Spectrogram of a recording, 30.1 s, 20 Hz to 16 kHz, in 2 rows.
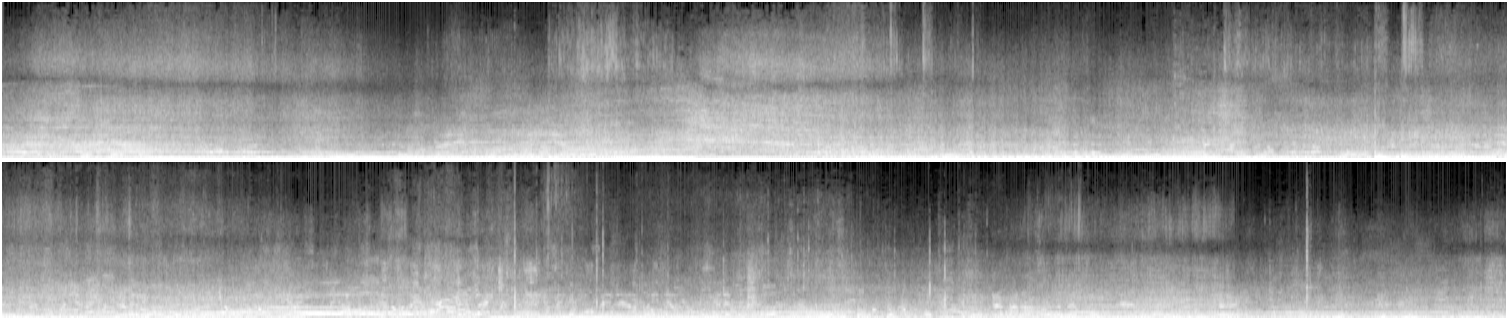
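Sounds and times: race car engines running hard: 0.0 - 30.0.

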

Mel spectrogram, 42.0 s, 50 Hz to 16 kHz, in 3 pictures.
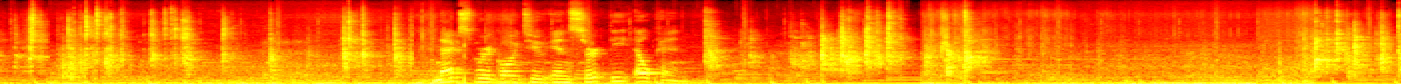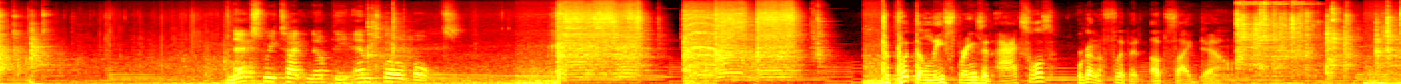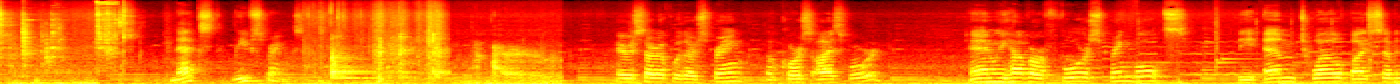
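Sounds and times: metal clanking and scraping: 0.0 - 5.2, 5.8 - 11.2, 12.6 - 16.5, 17.4 - 18.6, 19.4 - 22.4, 26.4 - 29.5, 31.0 - 32.6
background music with low bass: 0.0 - 42.0
low rumble: 6.9 - 16.5
metal pin clinking in hinge: 26.4 - 29.5.

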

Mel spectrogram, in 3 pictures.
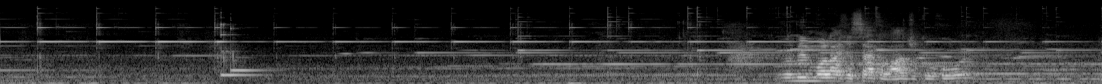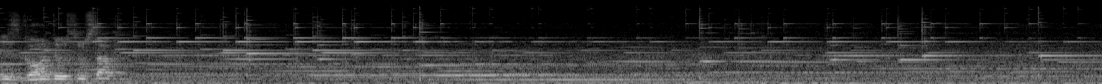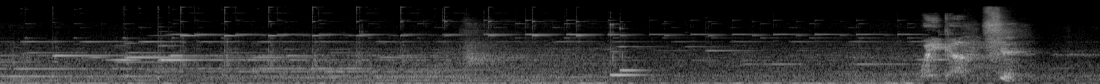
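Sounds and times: chime-like ringing notes: 0.0 - 31.8.

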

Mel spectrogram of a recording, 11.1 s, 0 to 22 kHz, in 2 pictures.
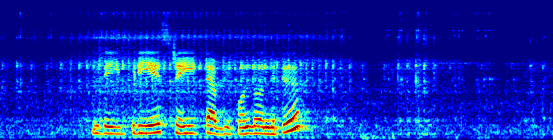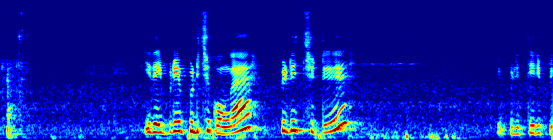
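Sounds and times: electric sewing machine running: 0.0 - 5.9.

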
